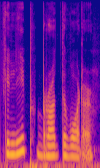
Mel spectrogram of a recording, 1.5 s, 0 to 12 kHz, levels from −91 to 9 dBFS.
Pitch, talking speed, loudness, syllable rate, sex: 180 Hz, 160 wpm, -16 LUFS, 4.3 syllables/s, female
